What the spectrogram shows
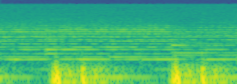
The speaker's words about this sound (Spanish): El pulso de las rodillas magulladas se acompasa con los latidos del corazón.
